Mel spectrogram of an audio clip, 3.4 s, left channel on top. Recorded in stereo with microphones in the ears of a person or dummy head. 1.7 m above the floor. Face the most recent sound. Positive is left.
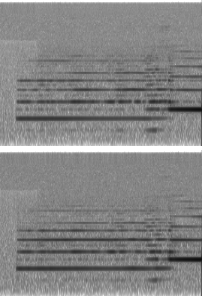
turn(degrees=85)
